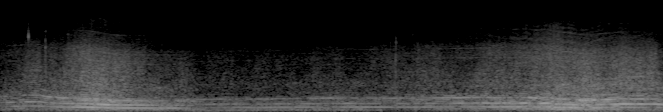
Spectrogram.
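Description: An IMCA-style modified race car circles the dirt track at Eldora on a qualifying run, its engine droning with rising and falling pitch as it passes, heard at a distance.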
